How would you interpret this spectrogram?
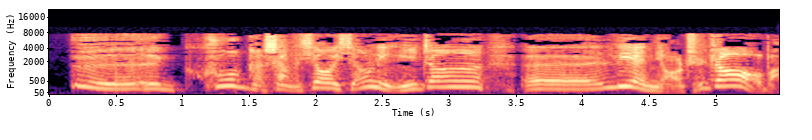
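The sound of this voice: Putting on a character voice, a man speaks slowly in a high pitch with a fairly bright tone and very wide pitch swings.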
